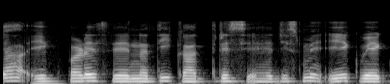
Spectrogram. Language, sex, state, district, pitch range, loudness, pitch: Hindi, male, Jharkhand, Palamu, 135-155 Hz, -15 LUFS, 140 Hz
